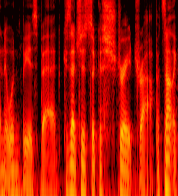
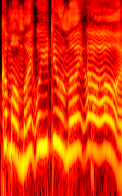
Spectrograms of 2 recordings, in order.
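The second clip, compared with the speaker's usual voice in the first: high, loud Australian accent, exaggerated; mock Australian yell, very high; Australian instructor; 8 dB louder than usual. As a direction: bellow it like a panicked Australian skydiving instructor. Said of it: "I think it's Australian".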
